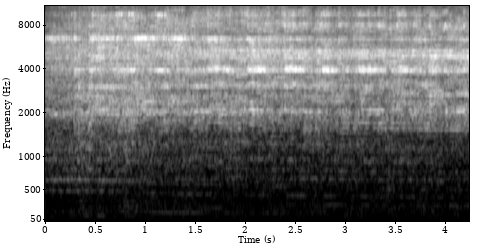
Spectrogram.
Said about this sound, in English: Taylor uses an angle grinder in his River West studio to show how he smoothed the rough edges of the rusted steel sculptures.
